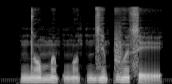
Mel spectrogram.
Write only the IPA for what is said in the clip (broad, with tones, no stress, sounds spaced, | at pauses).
n d ɔ̃˦ m ɐ̃˨ p ŋ ɔ̃˨˦ t n z ẽ˦ p v ə̃˦ s e˨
